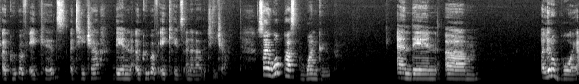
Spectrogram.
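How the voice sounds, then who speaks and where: A young woman from Zimbabwe, telling a personal story to camera in an earnest, unhurried way. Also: on the low side, fairly bright tone. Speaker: vlogger. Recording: echoey room.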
